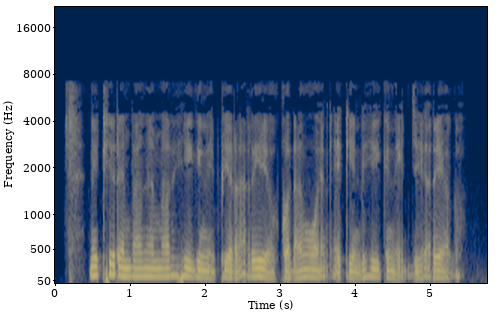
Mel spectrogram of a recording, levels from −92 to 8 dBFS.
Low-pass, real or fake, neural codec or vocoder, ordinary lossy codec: 7.2 kHz; fake; codec, 16 kHz, 2 kbps, FreqCodec, larger model; MP3, 32 kbps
